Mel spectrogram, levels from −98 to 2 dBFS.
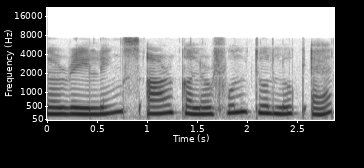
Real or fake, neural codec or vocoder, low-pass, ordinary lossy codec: real; none; 7.2 kHz; none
